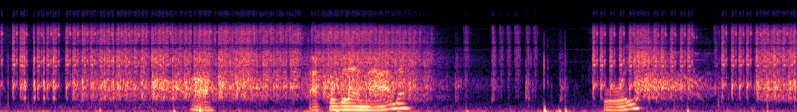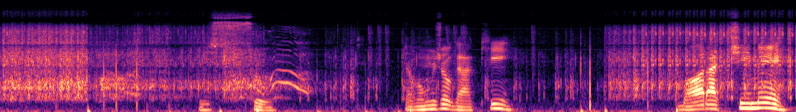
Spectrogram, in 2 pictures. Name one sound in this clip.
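A suppressed rifle fires in bursts.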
